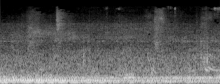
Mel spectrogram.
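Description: Mercedes-AMG SLC 43's 3.0-litre twin-turbo V6 idling steadily.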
